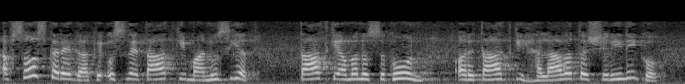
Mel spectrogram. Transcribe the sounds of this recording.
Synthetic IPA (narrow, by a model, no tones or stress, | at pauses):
ɐfsoːskɐɾeːɡakeʔʊsnẽɪt̪aːt̪kimaːnuːsijət̪ː | aːt̪kiɐmənosʊkuːn | ɔːɾɪt̪aːt̪kiɦɐlaːʋət̪ɔːɾʃɪɾiːniko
